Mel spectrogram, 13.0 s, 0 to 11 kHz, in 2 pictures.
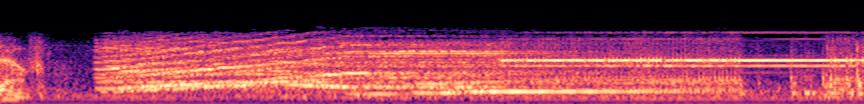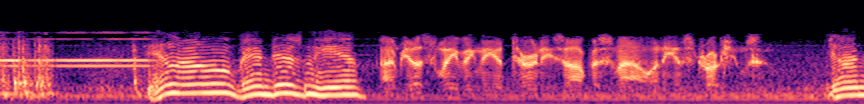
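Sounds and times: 
speech: 0.0 - 0.4, 9.2 - 12.9
loud electronic telephone ringing in an attorney's office: 0.7 - 7.9.

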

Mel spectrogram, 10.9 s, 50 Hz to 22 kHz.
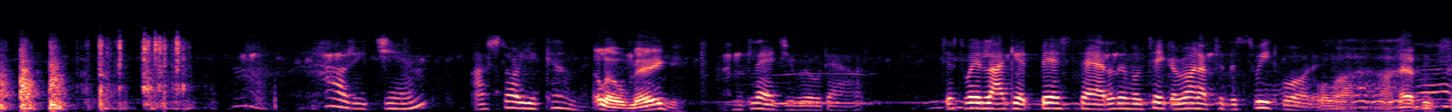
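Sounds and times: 
knocking on a front door: 0.0 - 1.0
speech: 2.5 - 10.8.

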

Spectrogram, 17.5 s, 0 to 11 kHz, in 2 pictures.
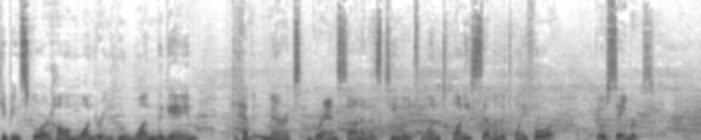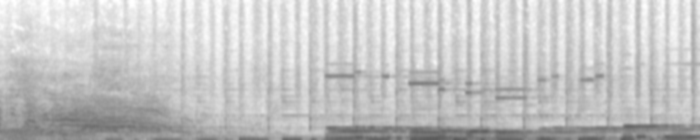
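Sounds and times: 
speech: 0.0 - 8.4
football crowd cheering and yelling: 0.0 - 17.1
brassy band tune: 12.7 - 17.5.

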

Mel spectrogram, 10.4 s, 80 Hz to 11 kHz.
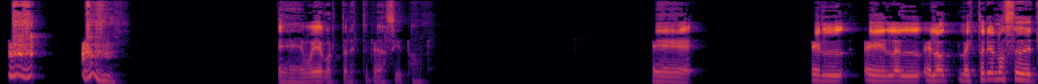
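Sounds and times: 
throat clearing: 0.1 - 1.3, 6.6 - 6.9
speech: 0.9 - 1.2, 2.8 - 4.4, 6.5 - 7.0, 8.1 - 10.3.

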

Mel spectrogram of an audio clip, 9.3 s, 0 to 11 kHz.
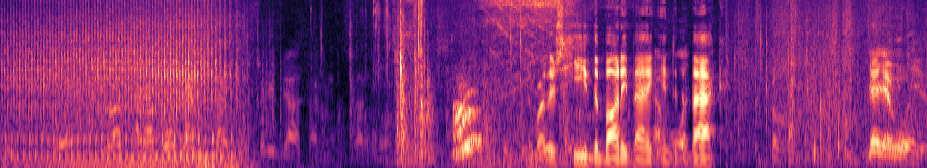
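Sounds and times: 
vehicle engine idling: 0.0 - 3.6
speech: 2.9 - 9.2.

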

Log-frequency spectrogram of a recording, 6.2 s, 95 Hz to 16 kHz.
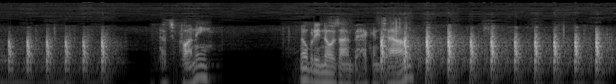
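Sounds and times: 
quick knocks on a wooden door: 0.0 - 1.2, 3.8 - 6.1
speech: 1.8 - 2.2, 3.0 - 4.3.

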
